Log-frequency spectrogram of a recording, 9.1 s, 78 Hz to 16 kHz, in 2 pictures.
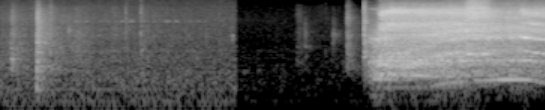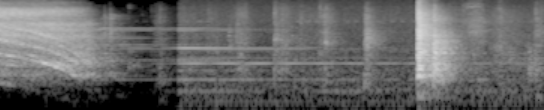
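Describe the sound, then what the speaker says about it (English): A power tool, likely a saw, cuts a 30-degree end on a wooden board for a chicken coop nesting box lid, running loud and steady for about two seconds before winding down, with small knocks and a sharp clatter after. "I'm going to put a 30-degree end on this"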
